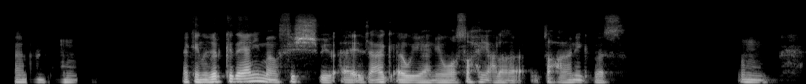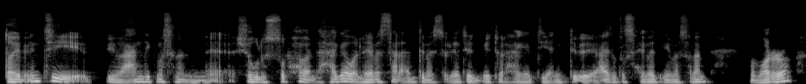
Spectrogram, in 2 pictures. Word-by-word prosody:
فاهمِك، 110 0 0 0.4
آه. 105 -1 -3 1.1
لكن 110 -1 +4
غير 120 +4 +7
كده 135 +2 +5
يعني 140 +4 +6
ما 115 -8 +4
فيش 125 +4 +1
بيبقى 105 0 +1
إزعاج 100 +2 +1
أوي 100 -1 +5
يعني، 95 0 0
هو 95 0 +2
صاحي 110 +2 -2
على 95 -2 -2 0.2
صحيانكِ 100 +1 -2
بس؟ 95 +1 -6 1.1
إمم، 105 -2 -2 0.4
طيب 115 0 +4
أنتِ 150 +5 +1 0.5
بيبقى 100 -3 +1
عندِك 120 +2 -1
مثلًا 95 -5 -4
شغل 110 -1 0
الصبح 110 +3 -3
والًا 100 -2 0
حاجة، 120 +6 +2
والّا 100 -4 +2
هي 105 - +4
بس 110 0 -3
على 100 -3 -1
قد 105 0 -3
مسؤوليات 100 0 -4
البيت 100 0 -2
والحاجات 100 -2 -4
دي؟ 100 - -7
يعني 95 0 -3
بتبقي 95 -1 0
عايزة 100 +3 0
تصحي 110 -1 -6
بدري 100 0 -1
مثلًا 105 +3 -3 0.4
في - - -2
مرة، 110 - +4
105 Hz, 165 wpm, -24 LUFS, 100-110 Hz, 1.1 s, غير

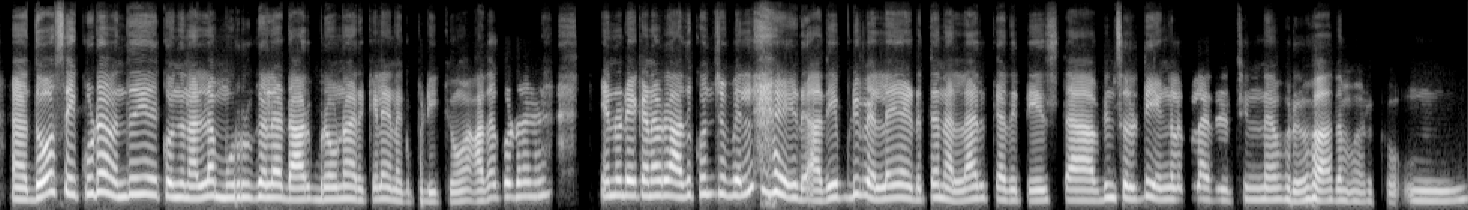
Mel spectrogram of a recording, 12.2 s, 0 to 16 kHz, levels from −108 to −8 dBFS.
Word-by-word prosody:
அ - - +5 0.2
தோசை 300 +2 +5
கூட, 305 - +3
வந்து 255 +4 +1 0.3
கொஞ்சம் 235 -3 +3
நல்லா 245 +4 +4
முறுகலா, 230 0 +2
டார்க் 200 0 +3
ப்ரௌனா 205 +1 0
இருக்கைல 200 +2 -3
எனக்கு 165 0 -8
பிடிக்கும். 160 +2 -5
அதக்கூட 230 +3 -2 0.8
என்னுடைய 265 0 +3
கணவர் 260 0 +4
அது 240 - 0
கொஞ்சம் 290 -1 -2
வெள்ளையா 330 +2 +2
எடு, 220 -4 0
அது 180 - -1
எப்படி 230 +5 -4
வெள்ளையா 215 +3 +1
எடுத்தா 200 +4 -4
நல்லாருக்காது 195 +1 -2
டேஸ்ட்டா, 180 +1 -2
அப்டின்னு 225 +5 -3
சொல்ட்டு 215 +2 -1
எங்களுக்குள்ள 200 +1 -4
அது 185 0 -8
சின்ன 195 0 -4
ஒரு 165 -3 -2
வாதமா 175 -1 -1
இருக்கும். 155 -1 -15
ம். 170 0 -5
210 Hz, 165 wpm, -21 LUFS, 185-245 Hz, 0.8 s, அ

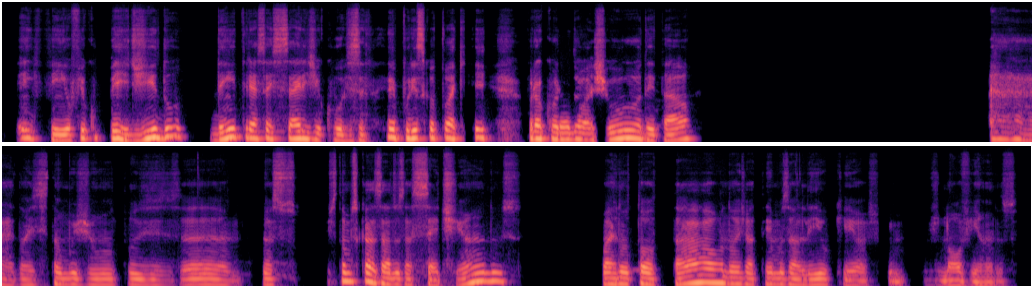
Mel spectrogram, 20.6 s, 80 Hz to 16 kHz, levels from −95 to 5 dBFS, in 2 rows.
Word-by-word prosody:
enfim, 145 -8 0
eu 115 - +4
fico 160 +5 -3
perdido 155 - +5 0.3
dentre 165 +7 +4
essas 145 -1 +1
séries 145 0 +4
de 125 - -2
coisas. 110 -2 -3 0.2
É 170 -1 +6
por 155 0 +3
isso 155 -1 +4
que 165 - +3
eu - - -1
estou 155 +1 +2
aqui 150 +3 0 0.4
procurando 140 -3 +3
uma 125 - +1
ajuda 140 +2 +3
e - - +2
tal. 120 +6 0 3.0
Ah, 135 -7 -5
nós 105 -2 -9
estamos 110 +3 -4
juntos, 110 -2 -6
hã, 105 -3 -4 0.2
nós 110 -2 -6 0.3
estamos 175 -1 0
casados 125 -10 +2
há 105 - -4
7 95 +1 -4
anos. 175 +5 0 0.8
Mas 120 -1 +1
no 120 -1 +1
total, 135 +5 +2
nós 125 -1 -2
já 115 -2 -2
temos 115 +1 -5
ali 105 +1 -1
o 110 - -5
que 100 -2 -9
acho 95 -2 -11
que - - -11
uns 95 0 -15
9 90 -2 -5
anos. 85 +2 -11
120 Hz, 135 wpm, -24 LUFS, 110-150 Hz, 3.0 s, É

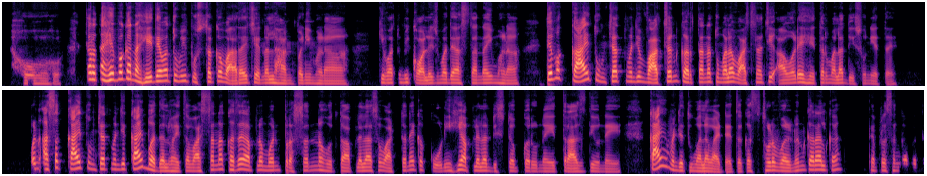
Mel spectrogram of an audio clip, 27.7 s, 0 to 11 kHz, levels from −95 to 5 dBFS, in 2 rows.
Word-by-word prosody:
हो, 115 - -11
हो, 105 -2 -8
हो. - - -15 0.4
तर 265 - +8
आता 260 0 +7
हे 245 +3 +9
बघा 275 +3 +7
ना 215 -5 +6
हे 170 +1 +7
जेव्हा 200 +2 +6
तुम्ही 205 -1 -1
पुस्तक 180 +3 -2
वाचायचे 130 +6 +2
ना 130 +1 -4
लहानपणी 120 -2 -4
म्हणा 110 -2 -7 0.7
किंवा 135 -1 -3
तुम्ही 145 +1 -9
कॉलेजमध्ये 125 +3 -2
असतानाही 130 +1 -4
म्हणा, 120 -4 -8 0.5
तेव्हा 290 +5 +7 0.2
काय 260 - +9
तुमच्यात 195 0 +1
म्हणजे 185 0 -2
वाचन 190 +8 +5
करतांना 160 +2 +2
तुम्हाला 165 +1 +3
वाचनाची 150 +3 -2
आवड 130 +6 -2
आहे 155 - +4
हे 130 -2 -6
तर 140 -1 -4
मला 130 +1 -2
दिसून 110 0 -13
येतंय. 100 -1 -13 0.9
पण 210 +1 -2
असं 200 +6 +2 0.2
काय 210 +2 +8
तुमच्यात 205 -2 0
म्हणजे 200 0 -4
काय 215 +5 +7
बदल 135 -7 +2
व्हायचा? 130 +1 -5
वाचताना 175 +9 -3
कसयं 185 +2 +2
आपलं 170 +1 -1
मन 155 +1 -4
प्रसन्न 150 +6 -7
होतं, 135 -2 -7
आपल्याला 135 +3 -3
असं 150 +3 -7
वाटतं 135 +5 -5
नाही 175 0 -6
का 170 - -6
कोणीही 135 +6 -6
आपल्याला 145 -3 -1
डिस्टर्ब 125 +1 -10
करू 125 -3 -6
नये, 115 -1 -7
त्रास 110 0 -2
देऊ 120 -2 -8
नये. 105 -1 -10 0.5
काय 325 - +5
म्हणजे 155 - -3
तुम्हाला 125 -2 -3
वाटायचं? 100 +1 -6
कसं 130 +2 -11
थोडं 155 -1 -1
वर्णन 135 +5 -4
कराल 175 -1 +2
का 170 +1 -5 0.5
त्या 150 -2 -9
प्रसंगाबद्दल? 145 -1 -10
140 Hz, 160 wpm, -22 LUFS, 125-175 Hz, 0.9 s, हे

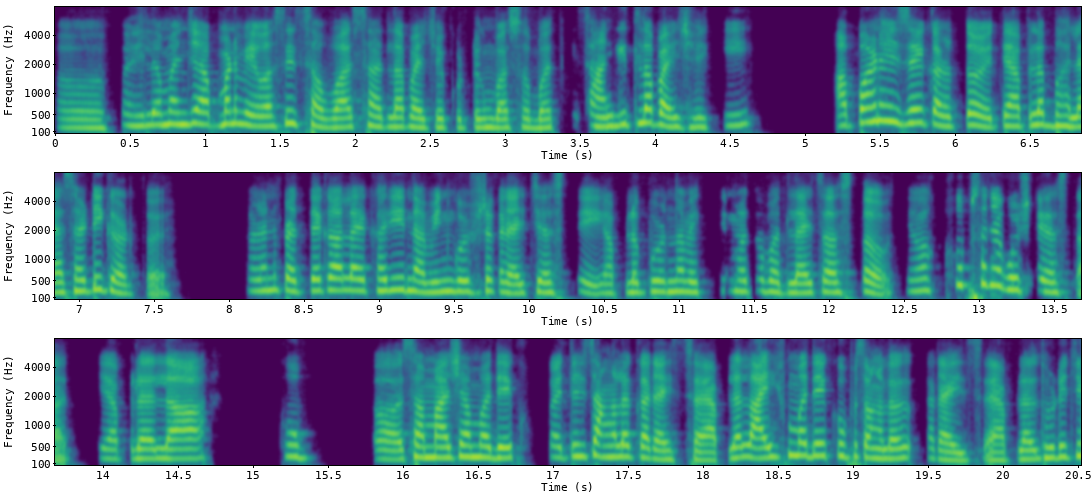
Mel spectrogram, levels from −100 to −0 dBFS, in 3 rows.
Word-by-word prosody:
अ, 195 -1 -4
पहिलं 250 +1 -1
म्हणजे 275 +2 +3
आपण 275 +1 +2
व्यवस्थित 245 +3 +1
संवाद 210 -3 +1
साधला 215 -1 0
पाहिजे 205 -2 0
कुटुंबासोबत, 195 0 -2 0.2
सांगितलं 255 +7 +1
पाहिजे, 210 -4 +1
की 245 +6 -9 0.6
आपण 315 +8 +3
हे 350 -2 +4
जे 305 +2 +2
करतोय, 245 -4 +1
ते - - +3
आपल्या 235 +4 +2
भल्यासाठी 245 +5 +1
करतोय. 215 -8 -3 0.6
कारण 265 +2 -2
प्रत्येकाला 270 +1 +1
एखादी 265 +2 +1
नवीन 240 -1 +2
गोष्ट 250 0 0
करायची 210 +1 +1
असते 225 -2 -4
आपलं 210 +2 -3
पूर्ण 245 0 +1
व्यक्तिमत्त्व 250 +2 -5
बदलायचं 220 0 +1
असतं. 225 -3 -1
तेव्हा 265 +2 -4
खूप 395 - -3
साऱ्या 395 -2 +3
गोष्टी 275 -3 0
असतात, 225 0 -4 0.2
की 225 - -9
आपल्याला 220 +1 +2 0.5
खूप 260 -4 -4 0.4
अ, 205 -1 0
समाजामध्ये 250 -1 +4
खूप - - -22
काहीतरी 255 +2 -1
चांगलं 265 -2 +3
करायचंय, 200 -5 +1
आपल्या 225 +7 +1
लाईफमध्ये 280 +4 +3
खूप 275 -1 -1
चांगलं 225 -2 +2
करायचंय, 185 -5 -1
आपल्याला 205 +4 -1
थोडीशी 255 +3 +1
240 Hz, 155 wpm, -20 LUFS, 215-265 Hz, 0.6 s, हे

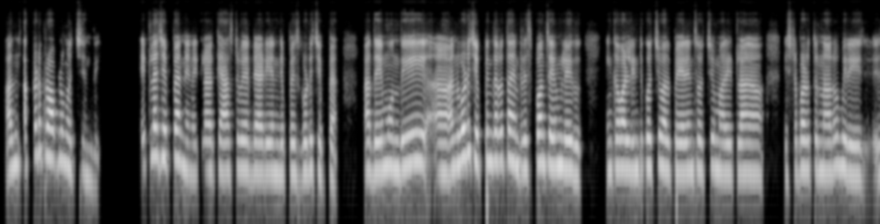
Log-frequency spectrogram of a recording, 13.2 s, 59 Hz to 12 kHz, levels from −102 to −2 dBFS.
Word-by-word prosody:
అంత్ 235 +3 -1
అక్కడ 300 +7 -1
ప్రాబ్లమ్ 270 -3 +3
ఒచ్చింది. 190 -7 -7 0.7
ఇట్లా 295 -9 +2
చెప్పాను 275 -1 +3
నేను 205 -2 -4
"ఇట్లా 210 +2 -4 0.2
క్యాస్ట్ 205 +1 -1
వేరు 210 -1 0
డ్యాడీ" 200 0 +2
అని 200 -1 -4
జెప్పేసి 195 -1 -5
గూడా 205 +1 0
చెప్పా. 190 -1 -3 0.5
"అదేముంది" 220 +2 +2 0.5
ఆహ్, 200 0 +3
అని 225 +3 0
గూడా 300 +3 +7
చెప్పిన 255 +1 +2
తరువాత 260 +1 +1
ఆయన 245 -3 +2
రెస్పాన్స్ 250 +3 -1
ఏమి 235 0 +1
లేదు. 210 -3 +1 0.5
ఇంకా 220 +1 -3
వాళ్ళ 220 -1 +4
ఇంటికొచ్చి, 225 +1 -1
వాళ్ళ 215 -1 +1
పేరెంట్స్ 205 +1 0
ఒచ్చి 215 +3 -5
"మరిట్లా 200 0 -1 0.6
ఇష్టపడుతున్నారు 215 +1 -2
మీరీ 200 -3 +1 0.3
రి 190 - -7
215 Hz, 160 wpm, -23 LUFS, 200-235 Hz, 0.7 s, గూడా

